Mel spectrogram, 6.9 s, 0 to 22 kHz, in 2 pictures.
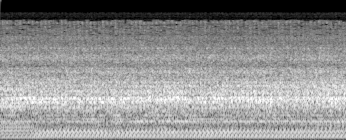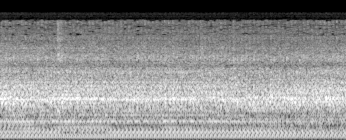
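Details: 1981 Briggs & Stratton vertical-shaft generator found discarded, running after starting: loud, steady drone with constant pitch and no misses or surging; running normally.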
